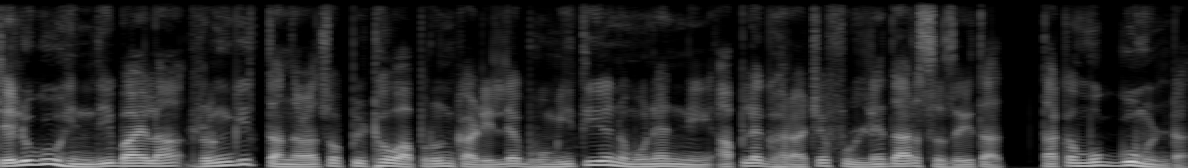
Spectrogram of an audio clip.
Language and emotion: Goan Konkani, neutral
